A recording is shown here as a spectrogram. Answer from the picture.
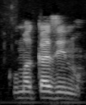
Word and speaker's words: kumakazino: Makazino. Kumakazino. Yes, this is a long vowel.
